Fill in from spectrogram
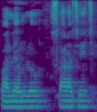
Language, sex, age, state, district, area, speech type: Hindi, male, 30-45, Bihar, Madhepura, rural, spontaneous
